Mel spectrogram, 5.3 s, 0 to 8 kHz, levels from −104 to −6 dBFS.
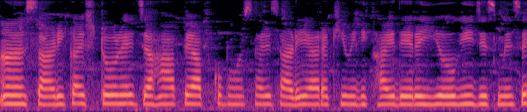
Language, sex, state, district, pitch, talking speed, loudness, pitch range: Hindi, female, Bihar, Supaul, 220 Hz, 215 wpm, -34 LUFS, 220-230 Hz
